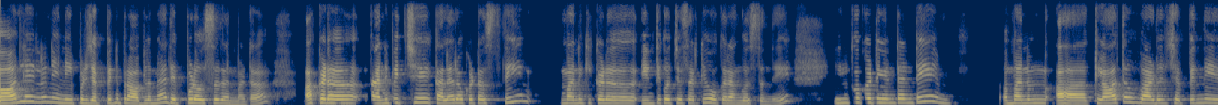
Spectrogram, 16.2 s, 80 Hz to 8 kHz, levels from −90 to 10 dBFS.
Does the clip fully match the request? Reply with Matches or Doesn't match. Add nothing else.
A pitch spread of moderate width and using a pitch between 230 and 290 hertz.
Doesn't match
